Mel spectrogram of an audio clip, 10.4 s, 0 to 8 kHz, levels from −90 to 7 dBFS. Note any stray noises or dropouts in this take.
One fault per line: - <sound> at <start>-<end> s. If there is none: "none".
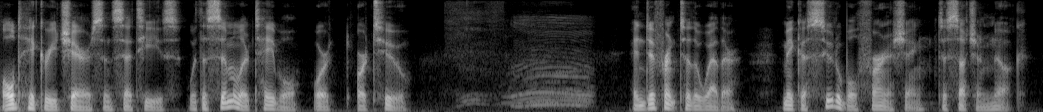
- breath at 4.4-6.0 s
